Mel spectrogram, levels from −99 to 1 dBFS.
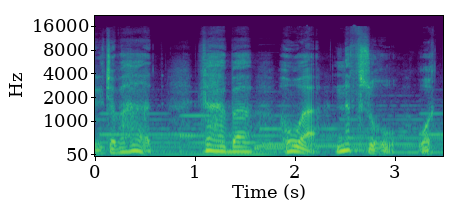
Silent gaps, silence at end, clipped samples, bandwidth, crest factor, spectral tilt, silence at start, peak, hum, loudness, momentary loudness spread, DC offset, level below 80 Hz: none; 0 s; under 0.1%; 11.5 kHz; 14 dB; -6 dB/octave; 0 s; -8 dBFS; none; -22 LUFS; 9 LU; under 0.1%; -42 dBFS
